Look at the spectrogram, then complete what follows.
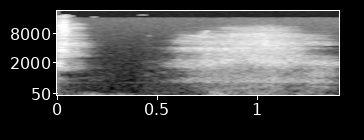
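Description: sneeze

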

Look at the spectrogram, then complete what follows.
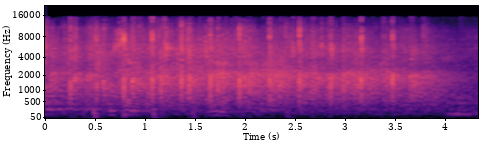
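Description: audience applause

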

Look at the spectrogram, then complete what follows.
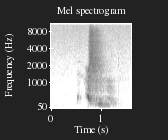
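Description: sneeze

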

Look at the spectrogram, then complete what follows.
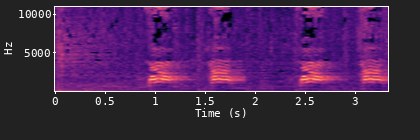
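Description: seagull calls sound effect

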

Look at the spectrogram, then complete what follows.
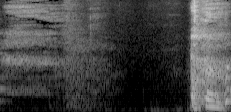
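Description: dry cough

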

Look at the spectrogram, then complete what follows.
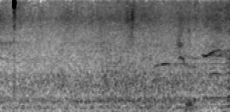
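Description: honeybees buzzing around hives

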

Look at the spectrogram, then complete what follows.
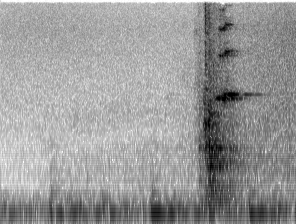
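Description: door opening

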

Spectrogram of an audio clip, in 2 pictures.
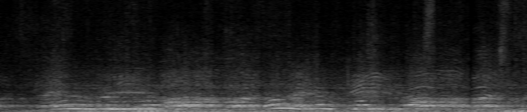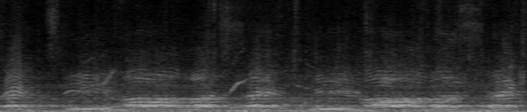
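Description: protest crowd chanting

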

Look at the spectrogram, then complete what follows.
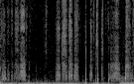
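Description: writing

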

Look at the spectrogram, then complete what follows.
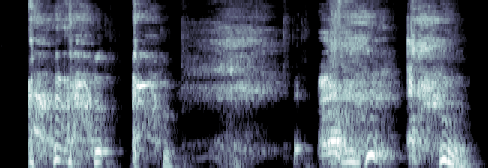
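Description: sneeze or cough

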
